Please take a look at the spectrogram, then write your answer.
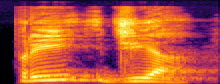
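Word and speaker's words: Phrygia: इसको ब्रेक कर लीजिए आप, थोड़ा टिपिकल है प्रोनाउंसिएशन, इसीलिए फ्रीजिया, यहाँ तक फ्री हो गया, और जिया, फ्रीजिया इज ग्रीस, इज ग्रीस।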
